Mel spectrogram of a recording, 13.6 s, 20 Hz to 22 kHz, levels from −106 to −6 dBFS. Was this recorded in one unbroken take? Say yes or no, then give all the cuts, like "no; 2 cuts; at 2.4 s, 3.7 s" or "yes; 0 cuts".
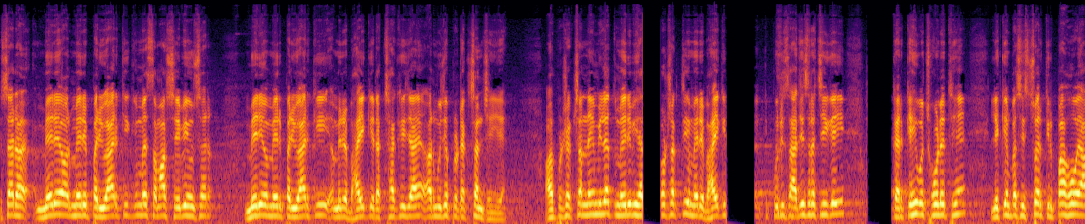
yes; 0 cuts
